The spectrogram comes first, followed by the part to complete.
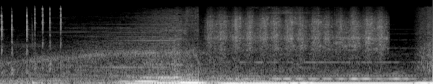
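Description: Intro sting of music and sound effects for an animated brick logo: a quick run of sharp clicks, a rising sweep, then a loud, deep bass tone with a hissing wash on top.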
